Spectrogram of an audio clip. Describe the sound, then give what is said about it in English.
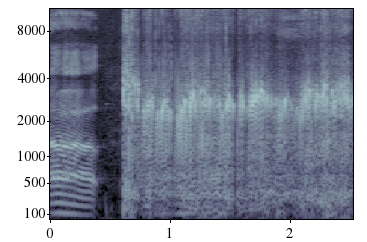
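A brief voiced note, a short pause, then a person blows a long, loud, buzzy raspberry, imitating a farting sound that sputters steadily for about two seconds. “So it makes a farting sound.”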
